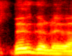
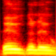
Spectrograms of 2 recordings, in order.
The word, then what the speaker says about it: Boogaloo: Now, as I understand it, this Boogaloo outfit, is that the right pronunciation? Boogaloo?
